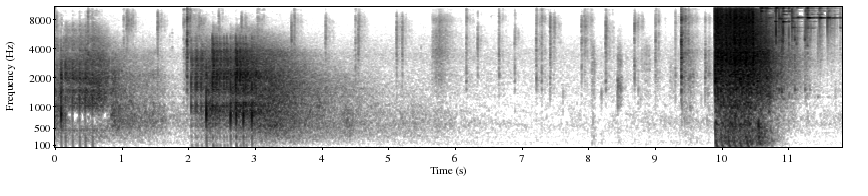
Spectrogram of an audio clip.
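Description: Automatic gunfire in the battle royale game PUBG: loud close bursts of rapid shots near the start, at about two seconds and again near the end. Each burst fades into echoing decay, and scattered faint clicks fill the quieter stretch between.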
